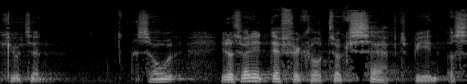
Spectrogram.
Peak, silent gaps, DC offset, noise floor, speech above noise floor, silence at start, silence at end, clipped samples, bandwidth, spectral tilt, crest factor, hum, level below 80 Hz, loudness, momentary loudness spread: -10 dBFS; none; under 0.1%; -60 dBFS; 29 dB; 0 s; 0 s; under 0.1%; 16.5 kHz; -3.5 dB/octave; 22 dB; none; -68 dBFS; -30 LUFS; 16 LU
